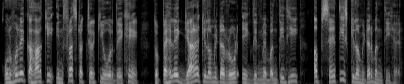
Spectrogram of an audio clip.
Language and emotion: Hindi, neutral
